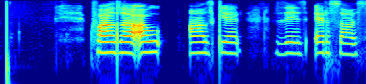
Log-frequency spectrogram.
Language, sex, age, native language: Icelandic, male, 10, Icelandic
